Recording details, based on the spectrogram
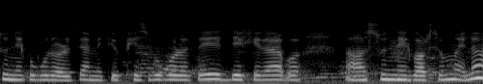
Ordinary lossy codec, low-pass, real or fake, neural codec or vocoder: none; 7.2 kHz; real; none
